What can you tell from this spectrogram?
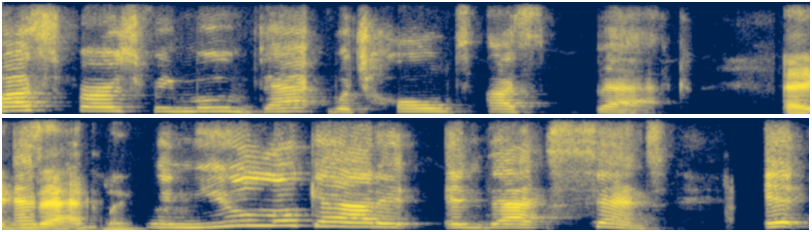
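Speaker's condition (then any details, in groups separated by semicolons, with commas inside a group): No condition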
